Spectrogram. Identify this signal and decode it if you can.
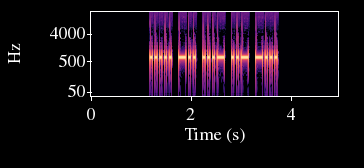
Morse code, heard as a keyed tone, about 25 wpm, 700 Hz. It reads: 5DVUB
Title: Five Challenging Letter-Number Combinations 25wpm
